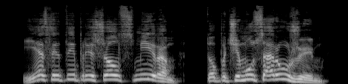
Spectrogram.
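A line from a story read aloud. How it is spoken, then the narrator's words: Shouted. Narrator (Russian): крикнул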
